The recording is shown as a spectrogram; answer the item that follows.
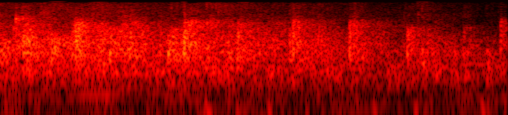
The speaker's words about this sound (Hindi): Mumbai, very good, Mumbai correct answer, ताली तो बजाइए भाई।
